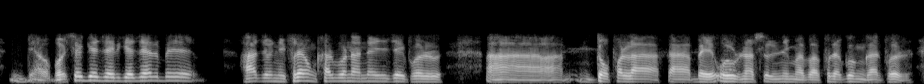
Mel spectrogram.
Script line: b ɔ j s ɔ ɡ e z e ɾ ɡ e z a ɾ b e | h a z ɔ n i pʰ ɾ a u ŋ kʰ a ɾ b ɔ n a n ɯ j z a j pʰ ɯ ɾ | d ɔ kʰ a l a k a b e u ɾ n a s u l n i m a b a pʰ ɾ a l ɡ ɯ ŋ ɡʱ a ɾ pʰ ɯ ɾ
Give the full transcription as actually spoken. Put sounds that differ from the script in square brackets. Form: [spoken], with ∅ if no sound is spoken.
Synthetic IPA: b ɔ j s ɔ ɡ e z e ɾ ɡ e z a ɾ b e | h a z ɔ n i pʰ ɾ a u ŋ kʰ a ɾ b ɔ n a n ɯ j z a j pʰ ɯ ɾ | d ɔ [pʰ] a l a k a b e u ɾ n a s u l n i m a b a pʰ ɾ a [∅] ɡ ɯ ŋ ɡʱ a ɾ pʰ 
